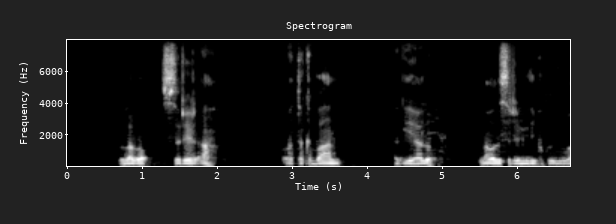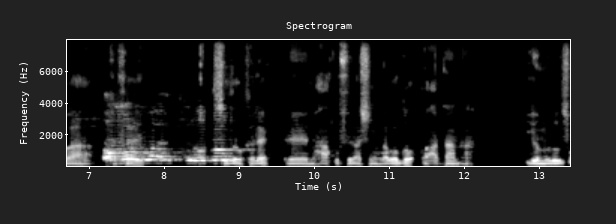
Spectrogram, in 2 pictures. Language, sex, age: Somali, male, 18-24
